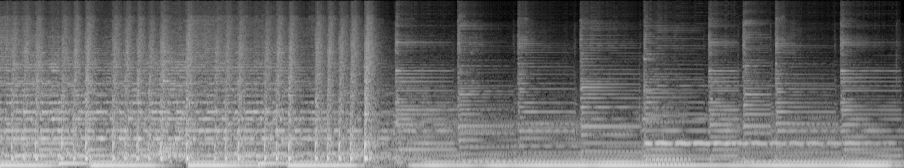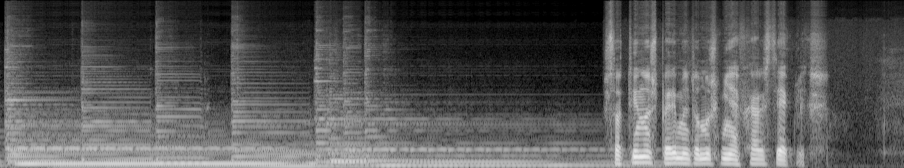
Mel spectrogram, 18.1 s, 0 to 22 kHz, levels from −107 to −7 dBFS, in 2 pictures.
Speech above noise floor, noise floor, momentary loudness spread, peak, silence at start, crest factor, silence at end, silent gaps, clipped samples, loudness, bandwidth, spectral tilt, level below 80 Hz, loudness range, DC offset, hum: 38 dB; -61 dBFS; 14 LU; -6 dBFS; 0 s; 20 dB; 0.75 s; none; under 0.1%; -28 LUFS; over 20 kHz; -5.5 dB/octave; -32 dBFS; 9 LU; under 0.1%; none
